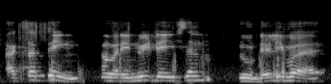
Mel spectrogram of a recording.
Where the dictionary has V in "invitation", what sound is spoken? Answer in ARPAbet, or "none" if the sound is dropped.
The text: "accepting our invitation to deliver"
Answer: V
